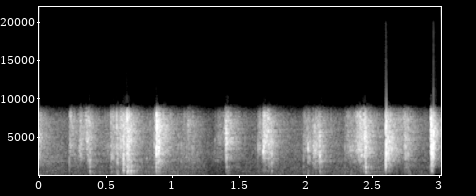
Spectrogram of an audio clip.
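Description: Tarot and oracle cards are shuffled by hand close up, giving quick riffling bursts in an uneven rhythm that end with a few sharp taps.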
